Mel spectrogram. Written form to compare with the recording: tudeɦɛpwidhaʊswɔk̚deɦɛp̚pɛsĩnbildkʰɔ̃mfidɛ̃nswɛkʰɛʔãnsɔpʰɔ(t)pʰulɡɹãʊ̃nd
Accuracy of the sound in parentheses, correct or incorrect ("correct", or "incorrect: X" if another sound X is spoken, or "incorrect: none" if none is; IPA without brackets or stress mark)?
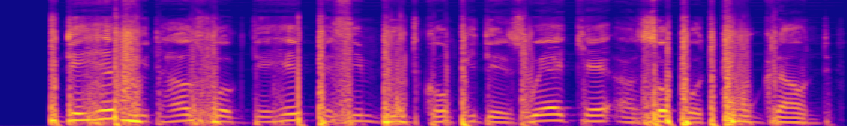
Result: correct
